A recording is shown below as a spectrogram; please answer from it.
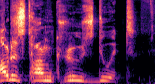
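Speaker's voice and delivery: high-pitched put-on character voice. Quoting the line again as said in the movie: Venom voice. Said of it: "he says".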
